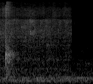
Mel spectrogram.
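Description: Onion and curry leaves sauté in a hot pan for fried idli, a brief burst of bright, close sizzling that cuts off sharply near the end, with no talk.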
